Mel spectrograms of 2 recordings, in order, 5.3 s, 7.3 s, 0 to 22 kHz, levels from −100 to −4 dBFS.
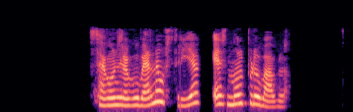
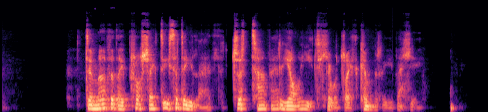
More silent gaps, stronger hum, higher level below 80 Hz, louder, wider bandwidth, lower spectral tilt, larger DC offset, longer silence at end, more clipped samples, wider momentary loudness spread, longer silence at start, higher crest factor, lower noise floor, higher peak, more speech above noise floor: first, 3.02-3.17 s vs 6.65-6.69 s; neither; second, -68 dBFS vs -58 dBFS; about the same, -17 LUFS vs -18 LUFS; second, 7.8 kHz vs 9.8 kHz; second, -3 dB/octave vs -4.5 dB/octave; neither; first, 1 s vs 0.55 s; neither; second, 9 LU vs 20 LU; about the same, 1.35 s vs 1.3 s; about the same, 16 dB vs 20 dB; first, under -90 dBFS vs -66 dBFS; second, -4 dBFS vs 0 dBFS; first, over 73 dB vs 48 dB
